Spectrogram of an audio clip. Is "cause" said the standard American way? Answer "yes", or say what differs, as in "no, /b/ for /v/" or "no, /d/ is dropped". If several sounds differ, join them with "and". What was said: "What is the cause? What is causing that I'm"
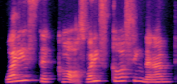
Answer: no, /s/ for /z/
